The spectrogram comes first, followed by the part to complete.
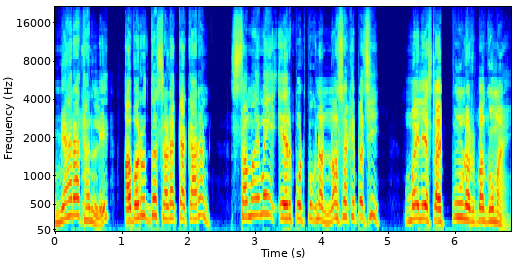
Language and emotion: Nepali, angry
